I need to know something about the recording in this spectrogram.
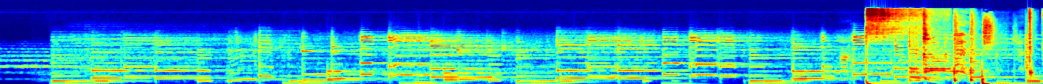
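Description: A song plays with steady beats, a deep bass line and layered melodic tones, building toward a bright, noisy burst near the end. No one speaks over it.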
